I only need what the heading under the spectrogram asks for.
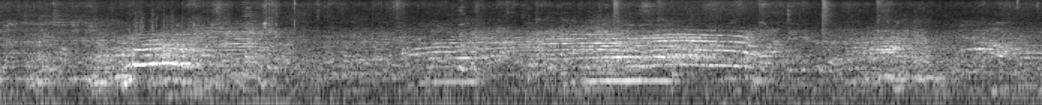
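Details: Cattle at the busy Pasar Jelok livestock market, Boyolali, Indonesia: a long, rich moo swelling and fading around the middle, plus shorter lowing calls, under steady chatter from the crowd.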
